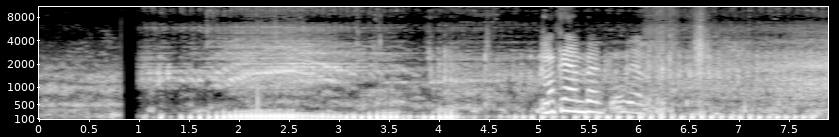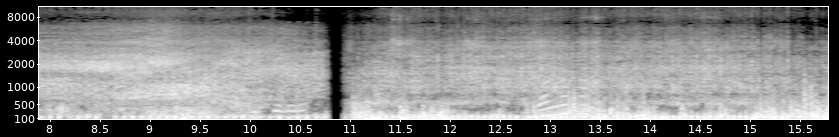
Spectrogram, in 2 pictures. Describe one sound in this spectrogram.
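A motorbike engine idles with a fast, low putter.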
